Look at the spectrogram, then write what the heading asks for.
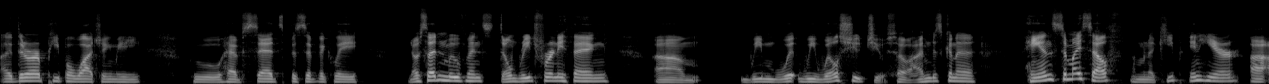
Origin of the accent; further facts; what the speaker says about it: United States; But he's American. I'm American. I don't really feel comfortable with all this kind of touchy-feely stuff.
